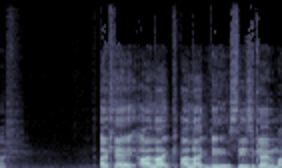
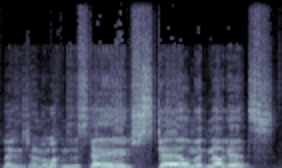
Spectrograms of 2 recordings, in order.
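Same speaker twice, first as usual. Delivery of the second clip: drag show announcer; 7 semitones higher, 6 dB louder than usual. Pretend. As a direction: hype up the drag act's entrance. Introducing a drag act.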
